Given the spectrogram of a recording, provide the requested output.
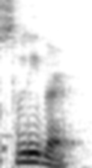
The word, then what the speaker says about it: sliver: A small sliver. 슬리버는 피스입니다. long piece 정도의 뜻입니다. 길게 자른 조각이죠. 발음이 슬리버입니다. 실버는 은이고 슬리버는 long piece입니다.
